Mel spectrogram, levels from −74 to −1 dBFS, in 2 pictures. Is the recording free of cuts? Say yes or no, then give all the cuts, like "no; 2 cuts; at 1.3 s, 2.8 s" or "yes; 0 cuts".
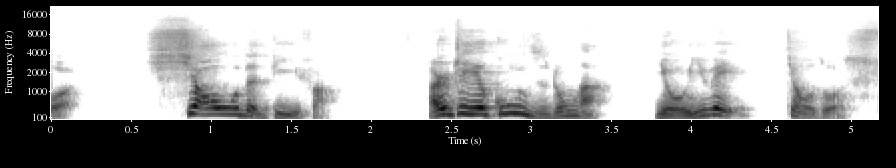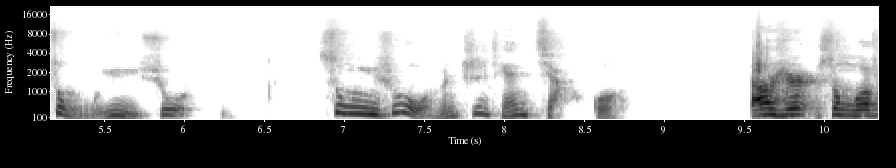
yes; 0 cuts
